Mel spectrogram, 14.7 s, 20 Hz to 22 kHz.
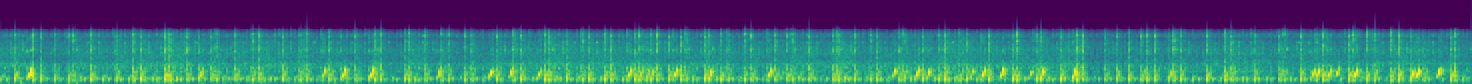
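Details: Enya VT 240 twin model engine on test stand after carb cleaning, valve clearance adjustment and left valves re-lapped, Byron 10% fuel, 20x8 Master Airscrew prop: fast, crisp, unbroken firing from both cylinders, no misses or sag, running clean.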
